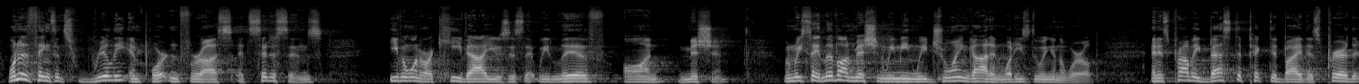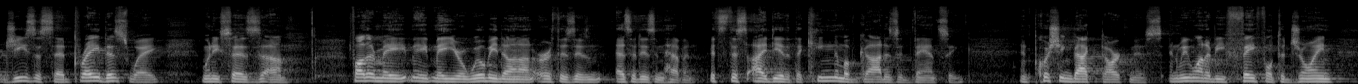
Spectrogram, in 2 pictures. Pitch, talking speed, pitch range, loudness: 130 Hz, 215 wpm, 115-150 Hz, -27 LUFS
